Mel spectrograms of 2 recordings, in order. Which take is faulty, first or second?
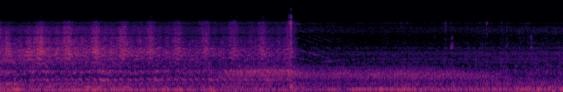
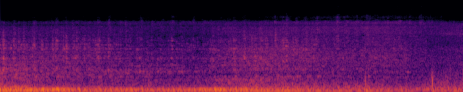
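first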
